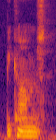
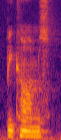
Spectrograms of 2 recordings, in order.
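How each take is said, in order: The two takes are said the same way.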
